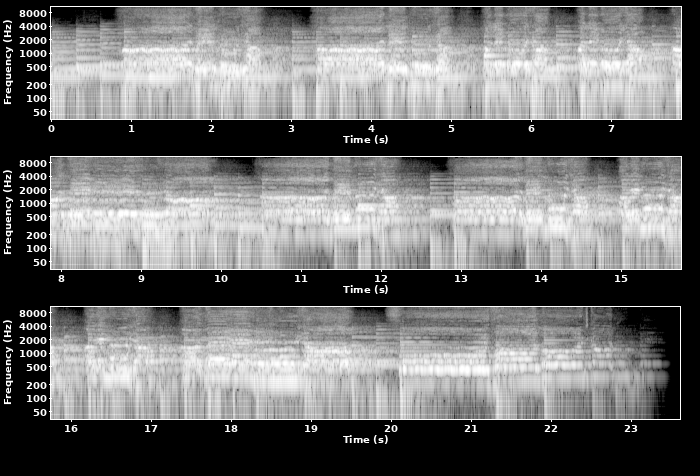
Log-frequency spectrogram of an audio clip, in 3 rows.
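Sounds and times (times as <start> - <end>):
choral piece: 0.2 - 23.5.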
